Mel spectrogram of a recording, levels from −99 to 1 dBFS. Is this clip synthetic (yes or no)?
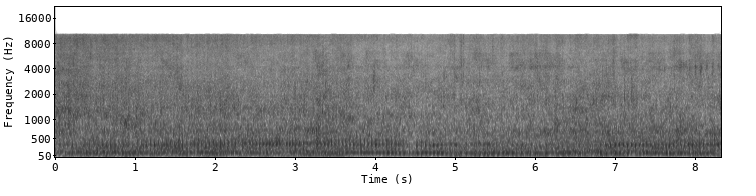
yes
